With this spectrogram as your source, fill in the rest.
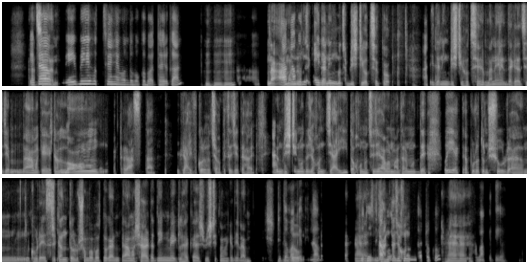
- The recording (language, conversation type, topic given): Bengali, unstructured, আপনার জীবনে কোন গান শুনে আপনি সবচেয়ে বেশি আনন্দ পেয়েছেন?
- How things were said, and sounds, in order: static; other background noise; distorted speech; other noise; tapping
